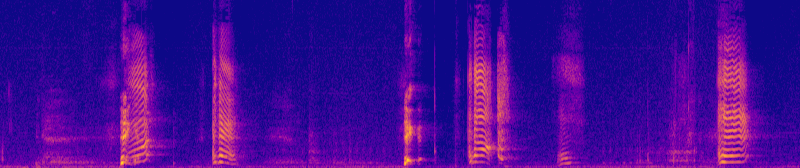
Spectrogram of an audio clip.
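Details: Infant girl with hiccups, finding them funny: short, sharp high-pitched bursts every second or so, mixed with giggling and quiet household noise.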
